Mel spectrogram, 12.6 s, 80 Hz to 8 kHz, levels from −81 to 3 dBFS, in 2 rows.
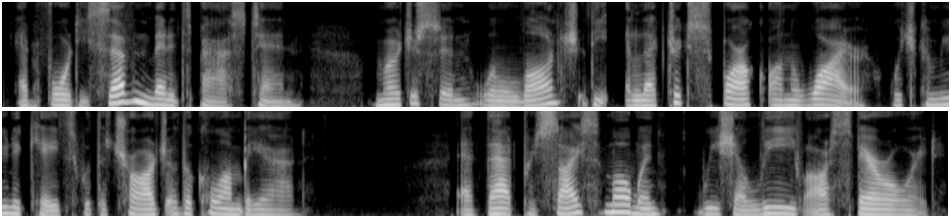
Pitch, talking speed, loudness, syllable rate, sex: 150 Hz, 150 wpm, -20 LUFS, 4.9 syllables/s, female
